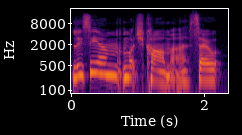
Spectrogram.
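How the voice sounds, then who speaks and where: A woman's voice: on the high side, expressive, slow, gravelly, clear, resonant tone, no room sound. A woman hosting a book podcast, chatting casually and thinking aloud, with lots of "like" and hedging.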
